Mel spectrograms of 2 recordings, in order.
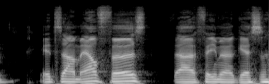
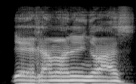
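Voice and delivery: pitched-up chain-smoker's voice; 8 semitones higher, 3 dB louder than usual. Retelling a visit to a psychic, the speaker voices her letting them in: imitating the psychic's voice. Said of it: "You do the voice a bit better than me".

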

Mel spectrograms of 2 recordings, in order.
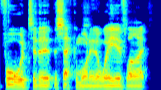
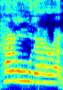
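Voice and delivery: put-on American accent, pitched very high. Retelling a phone call with an American man, attempted American accent. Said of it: "some American chap on the phone".

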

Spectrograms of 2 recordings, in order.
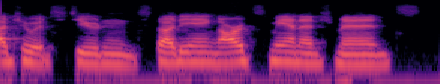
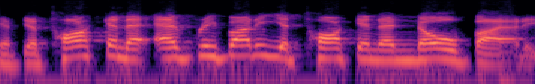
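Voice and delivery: put-on New York accent, higher; 5 semitones higher than usual. Speaker quoting Marie Forleo as she slips into it: Marie Forleo's New York accent. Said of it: "New York accent".

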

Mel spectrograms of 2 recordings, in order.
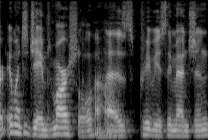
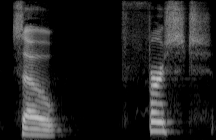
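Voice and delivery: ordinary delivery

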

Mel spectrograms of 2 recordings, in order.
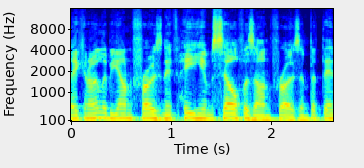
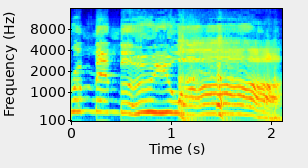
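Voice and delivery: shrill, booming, very slow, very high, loud dramatic scream; 14 semitones higher, 11 dB louder than usual. Acting out a superhero movie moment: imitating a scream. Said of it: "somebody would scream".

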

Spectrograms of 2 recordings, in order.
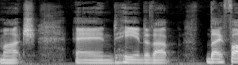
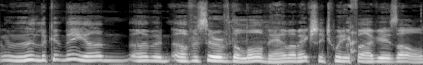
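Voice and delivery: put-on high little-kid cop voice; 8 semitones higher than usual. Describing the parody character Officer Doofy and his mustache: imitating Officer Doofy. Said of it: "he has his little mustache and he's like".

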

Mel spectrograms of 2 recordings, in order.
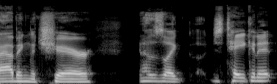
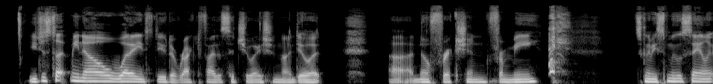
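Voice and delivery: put-on very formal speech, lower; 4 semitones lower than usual. Retelling an apology to the dental staff after a mistake: imitating own very formal speech. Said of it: "I got, like, very formal".

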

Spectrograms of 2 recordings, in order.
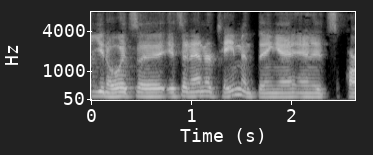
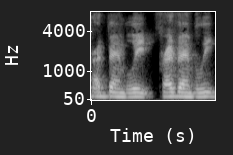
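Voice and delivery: whispering; 3 dB quieter than usual. Retelling a name said during Finals MVP ballot voting: retelling a whisper. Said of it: "I'm whispering".

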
